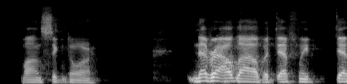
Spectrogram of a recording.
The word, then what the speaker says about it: Monsignor: been just sort of mentally mispronouncing Monsignor this entire time. Probably with a hard G. Monsignor. Monsignor.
